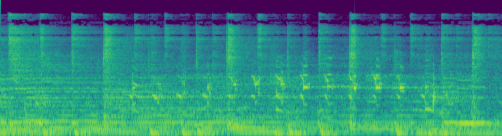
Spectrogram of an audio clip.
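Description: Live band music with imitation turkey gobbling on top: a long run of quick, warbling, yelping calls from about a second and a half in until near the end.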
